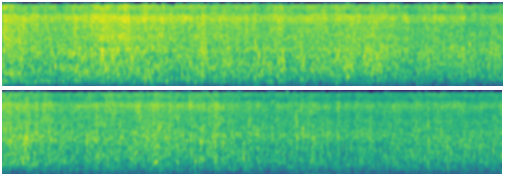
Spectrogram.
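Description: Floodwater rushing across a street: a steady rush of flowing water that grows slightly fainter toward the end.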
